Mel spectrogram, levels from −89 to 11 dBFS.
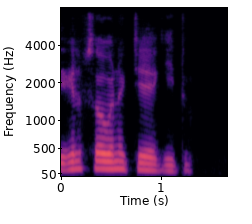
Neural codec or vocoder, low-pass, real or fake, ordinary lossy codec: codec, 16 kHz, 1 kbps, X-Codec, WavLM features, trained on Multilingual LibriSpeech; 7.2 kHz; fake; none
